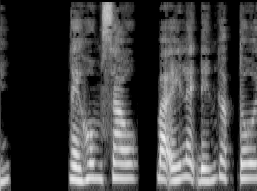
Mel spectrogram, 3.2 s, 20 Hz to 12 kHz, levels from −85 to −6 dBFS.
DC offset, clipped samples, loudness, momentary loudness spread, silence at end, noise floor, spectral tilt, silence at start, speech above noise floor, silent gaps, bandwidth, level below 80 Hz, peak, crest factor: under 0.1%; under 0.1%; -19 LUFS; 11 LU; 0 s; under -90 dBFS; -3 dB/octave; 0 s; over 72 dB; 0.14-0.84 s, 1.75-1.95 s; 11.5 kHz; -68 dBFS; -4 dBFS; 16 dB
